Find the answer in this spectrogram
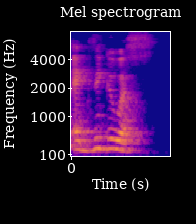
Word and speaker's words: exiguous: This is pronounced as exiguous.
